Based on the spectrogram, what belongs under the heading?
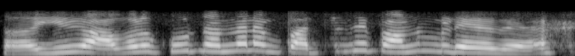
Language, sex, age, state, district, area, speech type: Tamil, female, 30-45, Tamil Nadu, Viluppuram, urban, conversation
